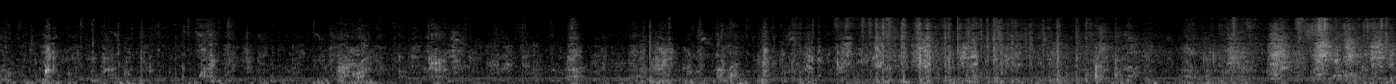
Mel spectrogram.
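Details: Boerboel playing with an American bulldog and Staffy cross, two dogs romping together; rough, breathy grunts, huffs and panting bursts come irregularly and grow busier and louder toward the end.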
